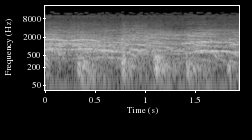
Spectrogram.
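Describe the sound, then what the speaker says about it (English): A wrestling arena crowd screams and roars continuously at a live match, a dense loud wall of voices with surges of shouting throughout. "the crowd going wild here"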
